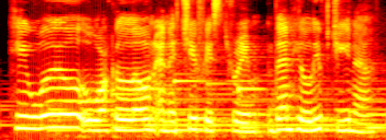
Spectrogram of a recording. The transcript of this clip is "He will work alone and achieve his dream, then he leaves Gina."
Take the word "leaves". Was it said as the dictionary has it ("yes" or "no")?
no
